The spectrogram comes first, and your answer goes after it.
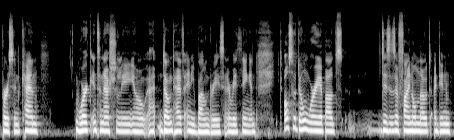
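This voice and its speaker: Chatty Dutch-accented woman, lowish voice. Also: fairly even intonation, brisk, darkish tone. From Netherlands. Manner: chatty, many fillers and restarts. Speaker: podcast host. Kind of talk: solo podcast monologue.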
